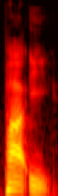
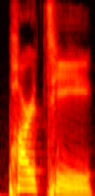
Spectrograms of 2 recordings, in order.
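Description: First: The T sound in the middle is dropped. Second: The T sound in the middle is clearly pronounced. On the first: "in his local British accent, he says pa-e" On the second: "We say party"

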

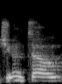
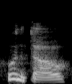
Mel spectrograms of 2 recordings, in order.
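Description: First: The word begins with a J sound. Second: The word begins without a J sound.

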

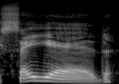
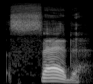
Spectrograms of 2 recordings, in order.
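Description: First: The word has a French-accented pronunciation. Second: The word has a standard English pronunciation. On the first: The speaker calls it wrong. "she just couldn't pronounce the word said in proper English" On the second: The speaker calls it right. "that's not how you say it. It's said"

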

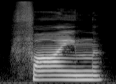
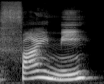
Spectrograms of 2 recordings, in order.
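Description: First: The word ends cleanly on the n sound. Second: The word ends with an extra vowel after n. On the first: The speaker calls it right. "E sim" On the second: The speaker calls it wrong. "eu não falo I'm fine"

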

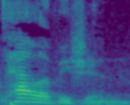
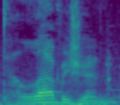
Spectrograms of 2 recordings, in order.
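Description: First: The stress is on the first syllable. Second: The stress is on the second syllable. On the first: The speaker calls it right. "trọng âm sẽ được nhấn vào âm tiết đầu tiên" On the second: The speaker calls it wrong. "rất nhiều người thường phát âm từ này với trọng âm rơi vào âm tiết thứ hai"

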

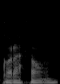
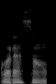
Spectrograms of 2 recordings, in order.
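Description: First: The z is said with a lisped th sound. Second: The z is said as a plain s sound. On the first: "I hate the Spanish lisp" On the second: "instead of corazón"

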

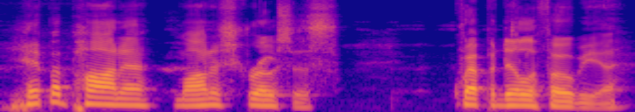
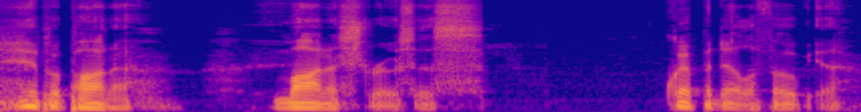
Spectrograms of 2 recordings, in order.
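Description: First: The word is said at a quick pace. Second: The word is said slowly and softly.

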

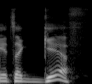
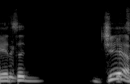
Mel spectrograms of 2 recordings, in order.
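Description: First: GIF begins with a hard G sound. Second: GIF begins with a soft G sound. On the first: This is the speaker's own way of saying it. "I say it's a GIF. ... It's a hard G" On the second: This is how someone else might say it. "You might say it's a GIF"

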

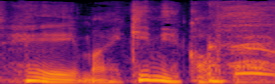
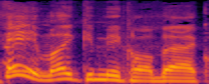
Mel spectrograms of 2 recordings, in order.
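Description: First: The voice sounds heavy and somber. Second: The voice sounds bright and upbeat. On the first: The news is bad. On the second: The news is good.

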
